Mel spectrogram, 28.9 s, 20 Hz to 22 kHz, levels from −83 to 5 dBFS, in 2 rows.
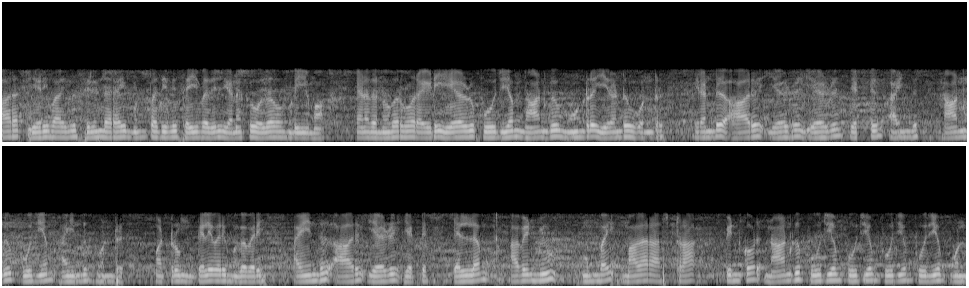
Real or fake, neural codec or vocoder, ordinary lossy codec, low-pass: fake; codec, 16 kHz, 8 kbps, FreqCodec, larger model; none; 3.6 kHz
